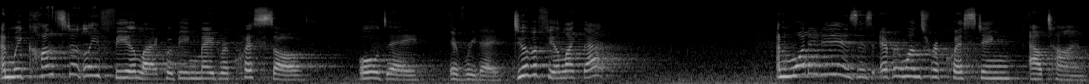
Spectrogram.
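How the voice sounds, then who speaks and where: A woman with an Australian accent speaks at a high pitch with very wide pitch swings, keeping a moderate pace broken by long, frequent pauses, and audible room echo surrounds her voice. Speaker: motivational keynote speaker. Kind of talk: keynote presentation. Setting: stage with audience. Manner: animated.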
